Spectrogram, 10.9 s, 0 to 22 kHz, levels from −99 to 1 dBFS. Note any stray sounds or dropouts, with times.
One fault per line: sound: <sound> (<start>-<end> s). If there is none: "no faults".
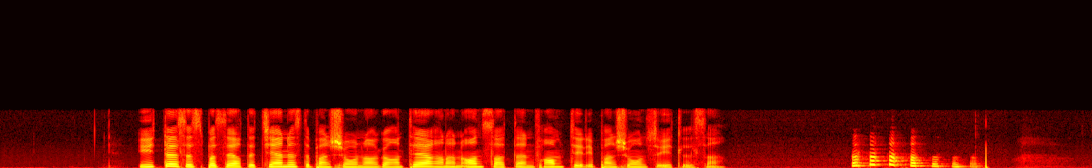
sound: laugh (8.5-9.9 s)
